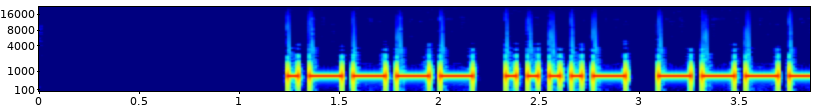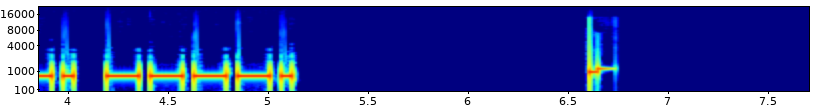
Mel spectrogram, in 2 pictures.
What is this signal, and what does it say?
Morse code, heard as a keyed tone, about 22 wpm, 700 Hz. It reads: 1499
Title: Numbers - 4-Digit 22wpm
